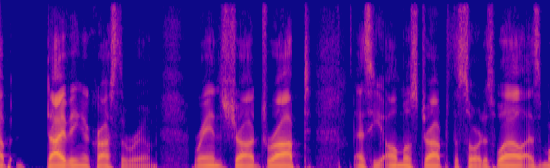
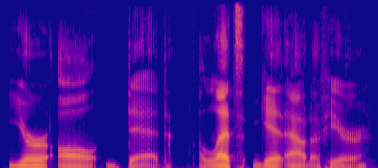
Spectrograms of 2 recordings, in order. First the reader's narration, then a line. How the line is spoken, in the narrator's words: Perrin says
